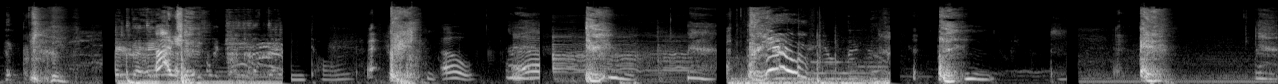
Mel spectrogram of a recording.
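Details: Compilation of a person's sneezes over a year: several sharp, explosive sneezes in a row, with quiet voiced sounds between and background music; sneezing.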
